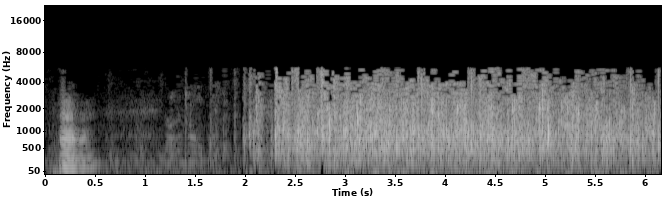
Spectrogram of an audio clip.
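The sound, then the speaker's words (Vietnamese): Audience clapping breaks out after a saying at a Buddhist dharma talk. A voice speaks briefly, then dense, steady applause rises and holds loud to the end. “Các vị vỗ tay, tôi biết câu đó hay rồi.”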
